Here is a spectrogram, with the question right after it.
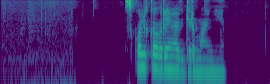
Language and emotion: Russian, neutral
